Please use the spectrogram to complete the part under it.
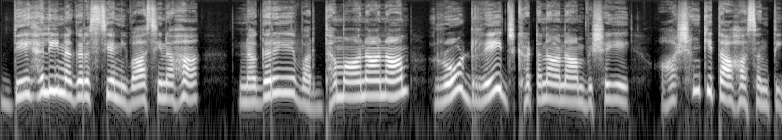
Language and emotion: Sanskrit, fearful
